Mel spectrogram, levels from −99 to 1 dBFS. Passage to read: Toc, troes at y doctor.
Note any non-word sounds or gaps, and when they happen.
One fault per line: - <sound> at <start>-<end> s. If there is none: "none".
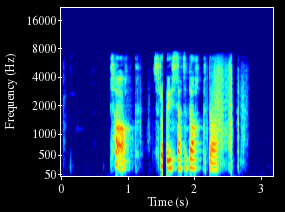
- dropout at 1.5-1.6 s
